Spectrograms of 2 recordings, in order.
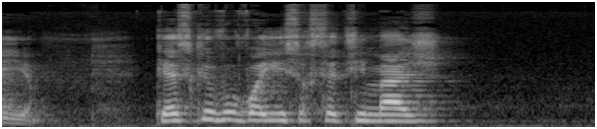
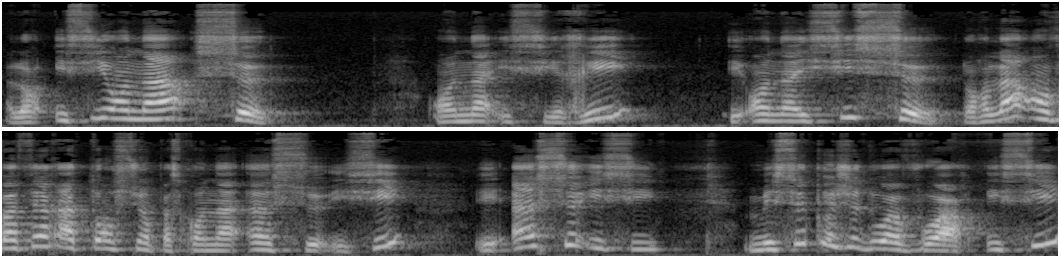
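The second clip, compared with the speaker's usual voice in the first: usual speaking voice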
